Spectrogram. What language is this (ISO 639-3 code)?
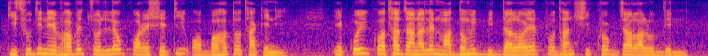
ben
